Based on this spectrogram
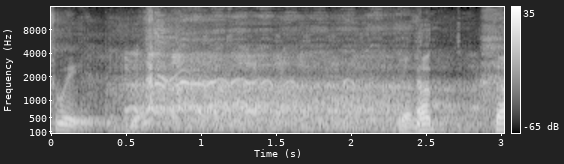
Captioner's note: laughs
